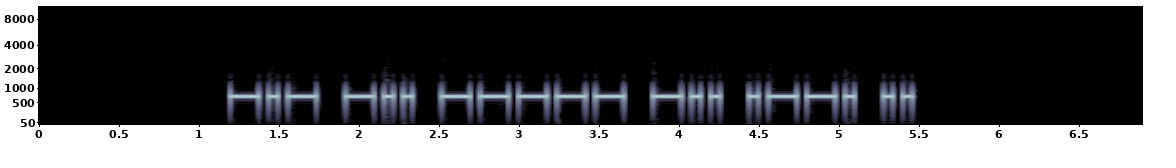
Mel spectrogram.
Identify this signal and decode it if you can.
Morse code, heard as a keyed tone, about 20 wpm, 700 Hz. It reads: KD0DPI
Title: USA Call Signs - 6 Characters - Repeated 2x - 20wpm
